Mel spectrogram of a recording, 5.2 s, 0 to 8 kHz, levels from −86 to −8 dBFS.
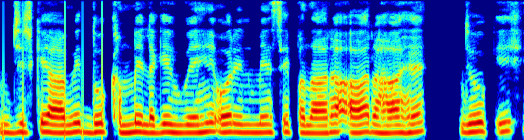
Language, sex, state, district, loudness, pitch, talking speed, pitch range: Hindi, male, Uttar Pradesh, Budaun, -17 LUFS, 175 Hz, 195 wpm, 165-180 Hz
